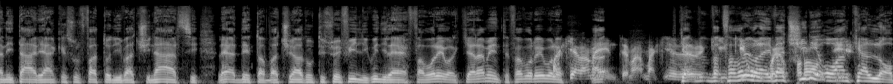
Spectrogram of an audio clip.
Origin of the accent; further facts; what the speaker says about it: Tuscany, Italy; Sì, io sono toscano ma mi defilo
